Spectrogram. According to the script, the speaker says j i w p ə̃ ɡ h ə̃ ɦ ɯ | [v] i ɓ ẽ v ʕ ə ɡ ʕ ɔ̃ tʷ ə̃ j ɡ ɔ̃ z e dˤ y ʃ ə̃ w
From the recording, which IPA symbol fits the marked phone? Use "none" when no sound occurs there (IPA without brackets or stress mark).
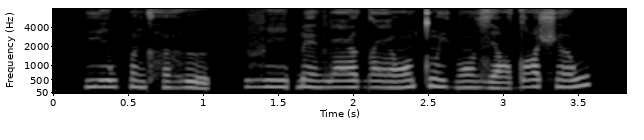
v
